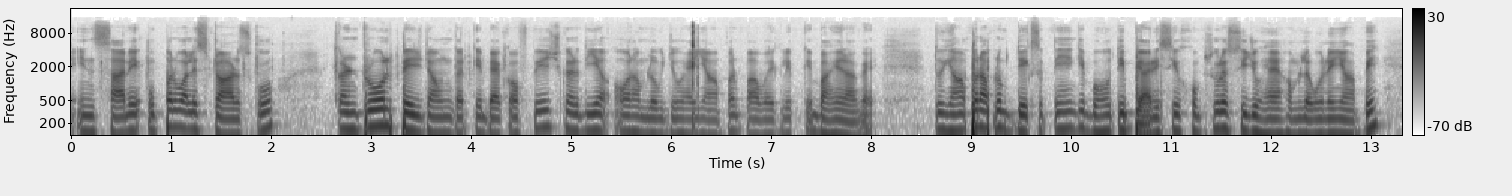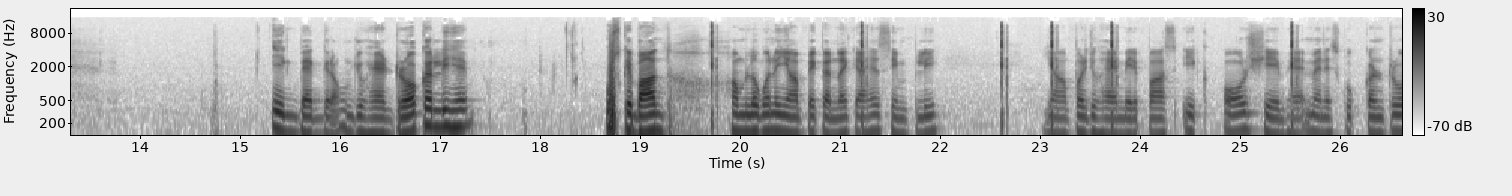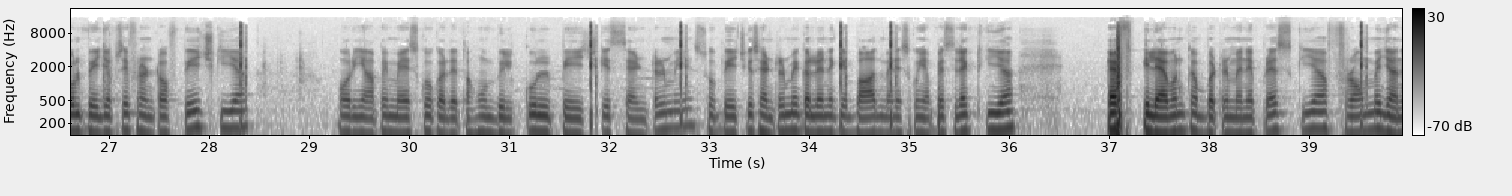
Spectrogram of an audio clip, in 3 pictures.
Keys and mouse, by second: 0.8 ctrl+g, 0.8 Delete, 1.9 ctrl+z, 2.8 shift+Page_Down, 4.0-4.9 typing, 6.4 F2, 6.4 click, 18.4 F3, 19.8 click, 20.2 F2, 21.1-21.9 F2, 21.1 click, 22.8 click, 24.8 F2, 25.7-26.4 F2, 25.7 click, 27.1 shift+Page_Up, 28.4 shift+click, 28.8 c, 29.7 F3, 31.7 F2, 34.2 click, 37.5 F11, 39.5 click.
